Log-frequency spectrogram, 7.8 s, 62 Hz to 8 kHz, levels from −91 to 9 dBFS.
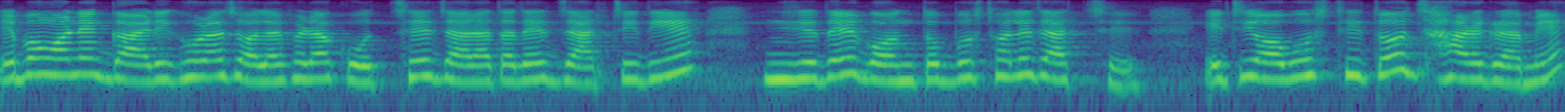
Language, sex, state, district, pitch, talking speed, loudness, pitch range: Bengali, female, West Bengal, Jhargram, 265 Hz, 140 wpm, -16 LUFS, 245-295 Hz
